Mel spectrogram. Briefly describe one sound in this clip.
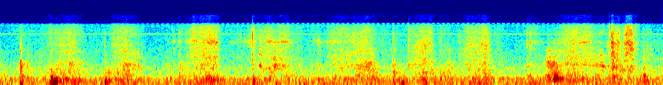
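A cloth rubs softly over a rubber stamp.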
